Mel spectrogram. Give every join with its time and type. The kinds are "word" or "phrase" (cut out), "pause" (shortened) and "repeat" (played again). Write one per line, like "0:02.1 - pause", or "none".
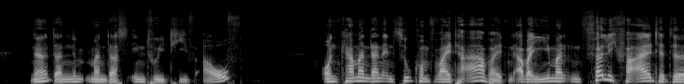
0:03.4 - word

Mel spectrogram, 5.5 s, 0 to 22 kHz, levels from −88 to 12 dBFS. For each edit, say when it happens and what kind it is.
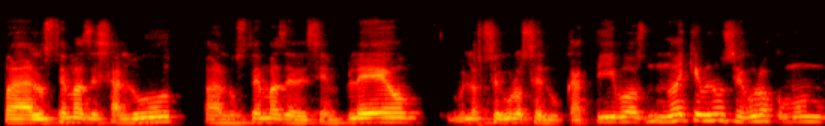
0:01.3 - pause
0:02.9 - pause

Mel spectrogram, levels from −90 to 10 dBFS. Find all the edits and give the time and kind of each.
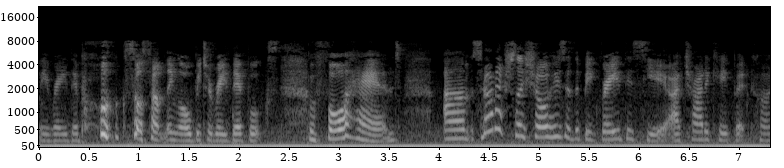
0:01.6 - word
0:02.7 - word
0:04.4 - word

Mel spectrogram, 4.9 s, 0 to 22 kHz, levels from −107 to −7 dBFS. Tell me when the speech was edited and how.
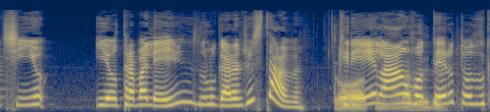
none

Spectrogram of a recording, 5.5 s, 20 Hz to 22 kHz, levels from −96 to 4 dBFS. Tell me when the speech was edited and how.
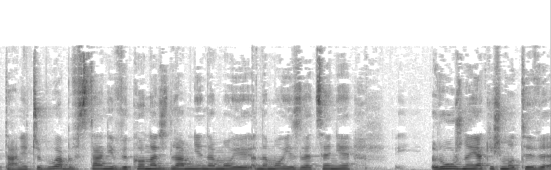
0:02.5 - word

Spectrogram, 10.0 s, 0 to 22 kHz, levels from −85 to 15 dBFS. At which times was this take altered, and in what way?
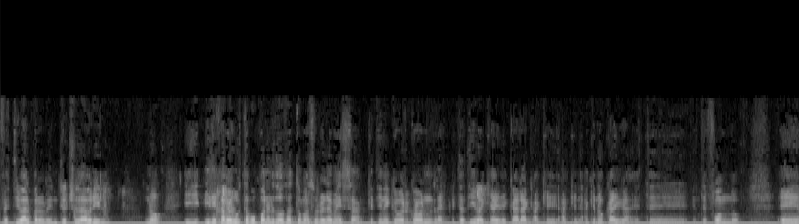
0:05.4 - word

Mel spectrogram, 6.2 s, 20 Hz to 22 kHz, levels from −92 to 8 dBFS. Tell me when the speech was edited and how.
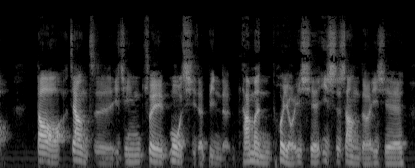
0:03.5 - pause

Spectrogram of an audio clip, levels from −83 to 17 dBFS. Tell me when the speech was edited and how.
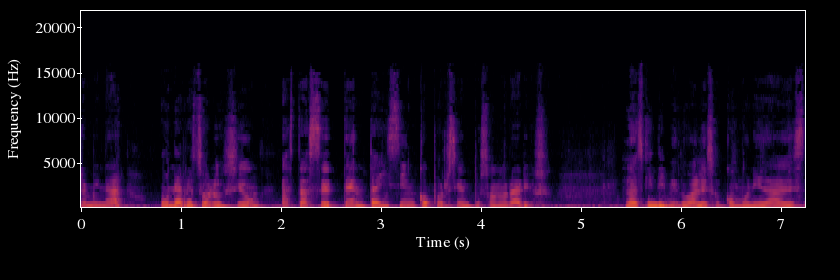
0:02.0 - word
0:03.9 - word
0:05.6 - word

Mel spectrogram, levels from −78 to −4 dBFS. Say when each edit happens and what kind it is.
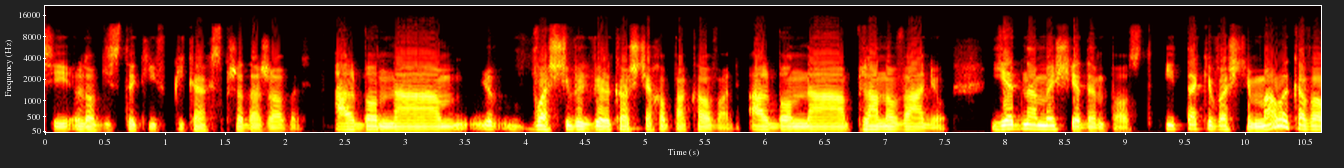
0:02.3 - pause

